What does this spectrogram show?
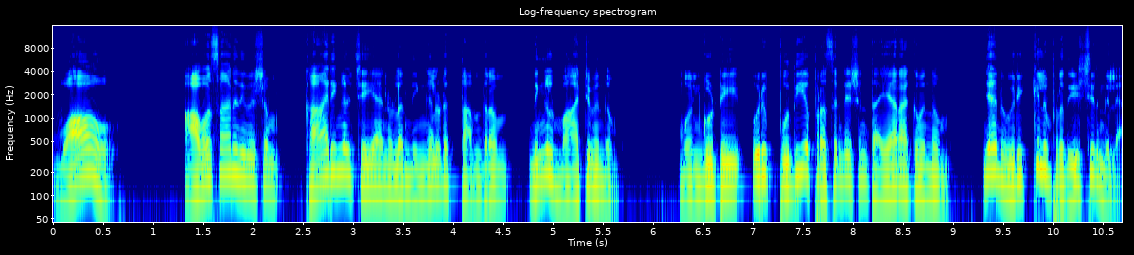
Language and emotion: Malayalam, surprised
